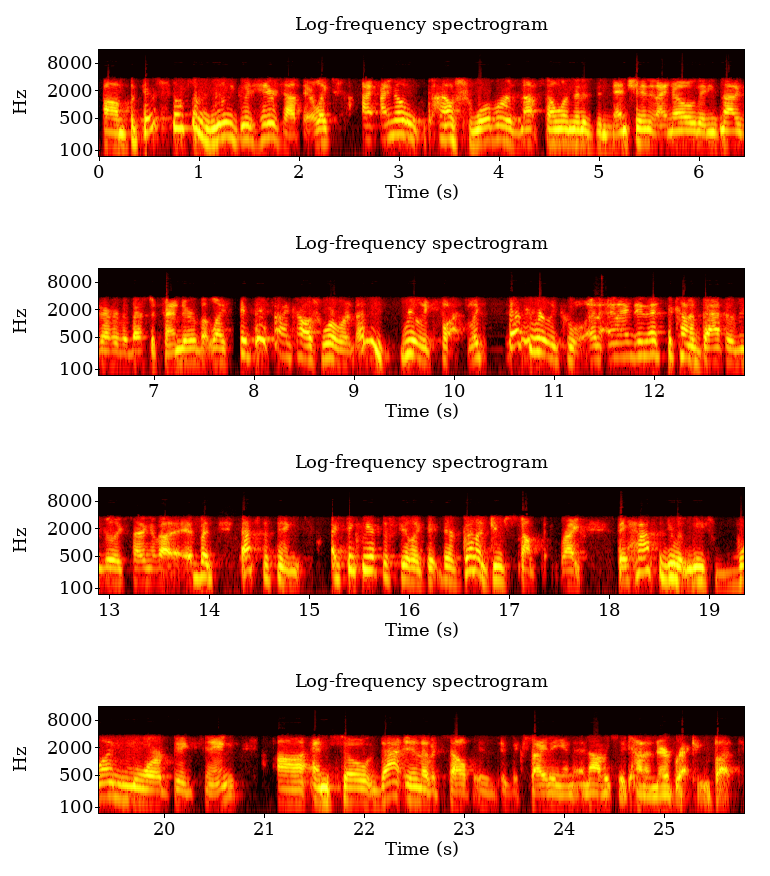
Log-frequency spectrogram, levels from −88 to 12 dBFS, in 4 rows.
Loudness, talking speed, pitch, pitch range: -17 LUFS, 260 wpm, 150 Hz, 130-215 Hz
